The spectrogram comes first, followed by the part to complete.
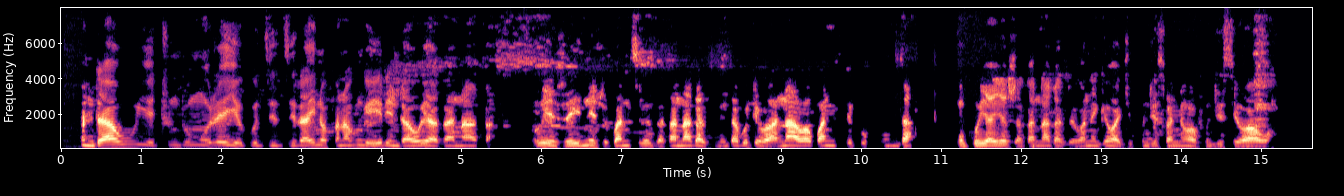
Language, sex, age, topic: Ndau, male, 18-24, education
